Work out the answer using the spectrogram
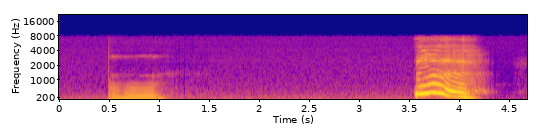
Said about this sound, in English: Sorry for yawning. I am tired.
